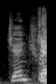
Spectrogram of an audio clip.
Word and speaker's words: Gentry: But a center role Gentry? – Gentry, you said it right, mate. First time. Don't say Gentry.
